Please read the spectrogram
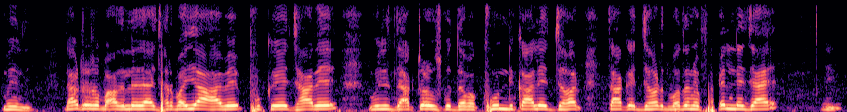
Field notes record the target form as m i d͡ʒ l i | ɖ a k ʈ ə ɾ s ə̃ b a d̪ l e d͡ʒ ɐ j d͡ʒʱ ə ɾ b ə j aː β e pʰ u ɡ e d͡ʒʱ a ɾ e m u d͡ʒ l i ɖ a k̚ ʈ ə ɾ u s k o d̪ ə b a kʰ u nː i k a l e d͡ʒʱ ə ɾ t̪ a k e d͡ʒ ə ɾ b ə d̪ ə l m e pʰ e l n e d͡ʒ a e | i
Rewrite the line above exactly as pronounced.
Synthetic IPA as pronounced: m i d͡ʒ l i | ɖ a k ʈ ə ɾ s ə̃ b a d̪ l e d͡ʒ a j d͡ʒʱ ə ɾ b ə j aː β e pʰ u k e d͡ʒʱ a ɾ e m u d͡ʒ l i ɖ a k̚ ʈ ə ɾ u s k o d̪ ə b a kʰ u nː i k a l e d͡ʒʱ ə ɾ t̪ a k e d͡ʒ ə ɾ b ə d̪ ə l m e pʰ e l n e d͡ʒ a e | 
